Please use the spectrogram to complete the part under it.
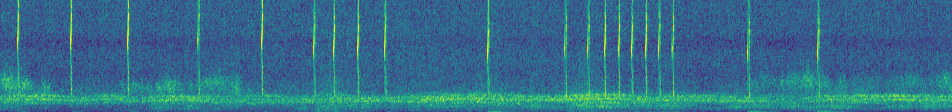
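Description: Short menu clicks tick again and again.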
